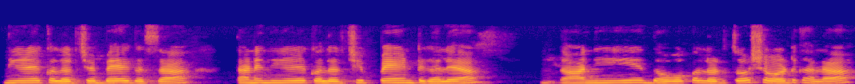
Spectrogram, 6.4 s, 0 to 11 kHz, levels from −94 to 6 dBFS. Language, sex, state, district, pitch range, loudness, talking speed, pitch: Konkani, female, Goa, North and South Goa, 220-250 Hz, -16 LUFS, 130 wpm, 235 Hz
